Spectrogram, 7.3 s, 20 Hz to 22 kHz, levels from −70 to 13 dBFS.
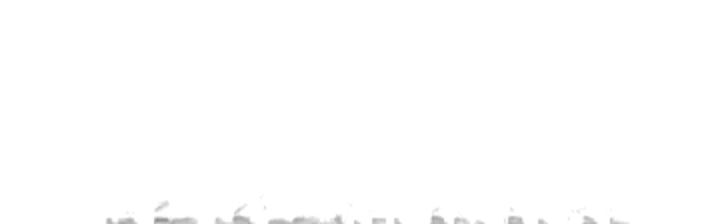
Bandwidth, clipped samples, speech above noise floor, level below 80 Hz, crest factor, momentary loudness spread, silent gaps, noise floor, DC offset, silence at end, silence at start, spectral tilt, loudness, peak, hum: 3.8 kHz; under 0.1%; over 41 dB; -82 dBFS; 18 dB; 14 LU; none; under -90 dBFS; under 0.1%; 1 s; 1.05 s; -6 dB/octave; -50 LUFS; -32 dBFS; none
